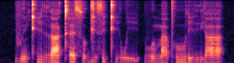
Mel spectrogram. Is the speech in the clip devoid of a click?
yes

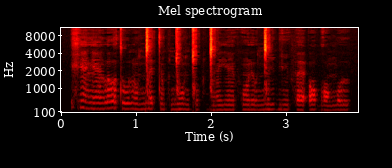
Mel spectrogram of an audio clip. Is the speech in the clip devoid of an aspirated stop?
yes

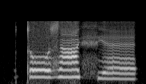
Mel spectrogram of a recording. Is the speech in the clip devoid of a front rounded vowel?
yes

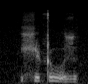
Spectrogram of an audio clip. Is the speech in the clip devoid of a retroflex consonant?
no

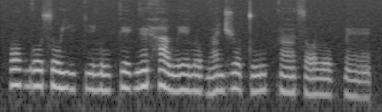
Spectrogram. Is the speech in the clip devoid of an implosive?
yes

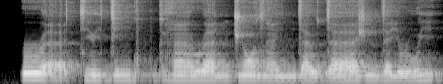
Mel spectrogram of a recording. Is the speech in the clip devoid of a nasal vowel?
no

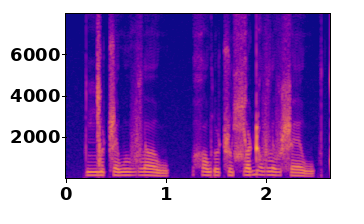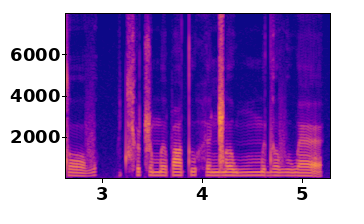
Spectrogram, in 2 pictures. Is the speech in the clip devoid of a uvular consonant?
yes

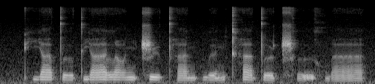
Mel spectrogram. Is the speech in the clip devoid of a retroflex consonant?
no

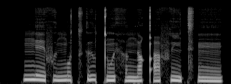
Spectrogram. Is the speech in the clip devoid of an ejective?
no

